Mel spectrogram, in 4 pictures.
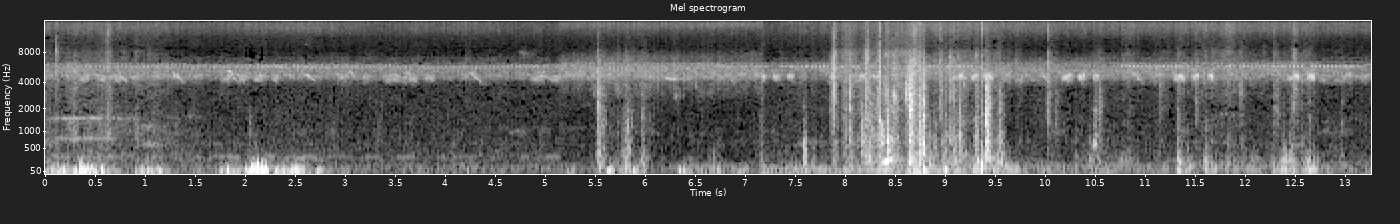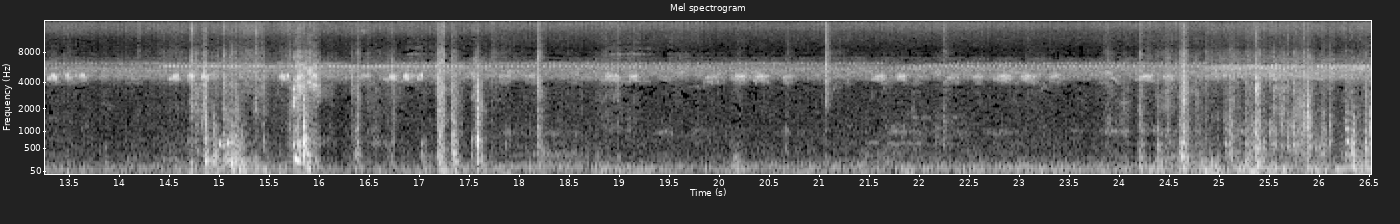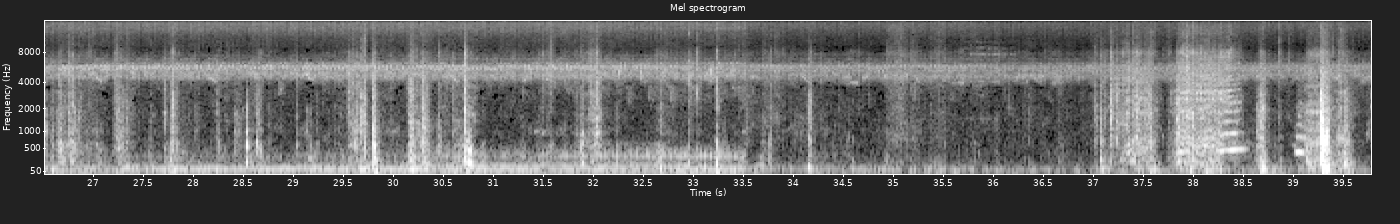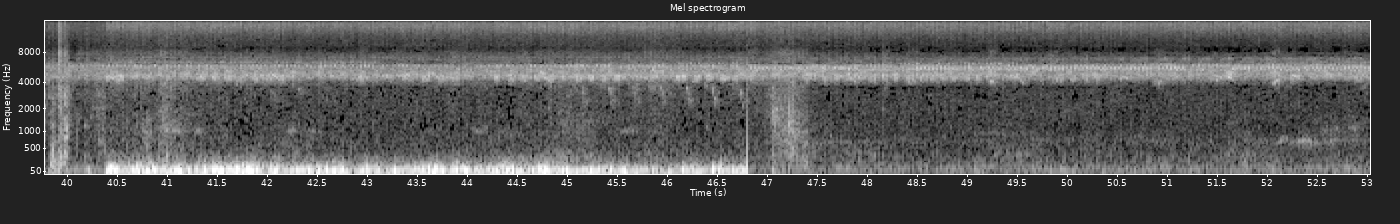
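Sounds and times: insects chirring trill: 0.0s - 52.2s.

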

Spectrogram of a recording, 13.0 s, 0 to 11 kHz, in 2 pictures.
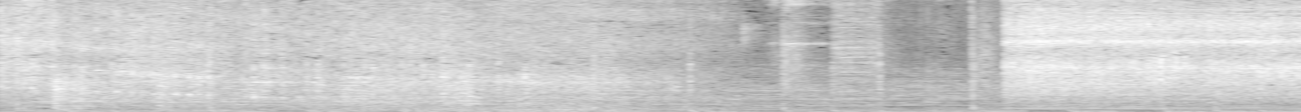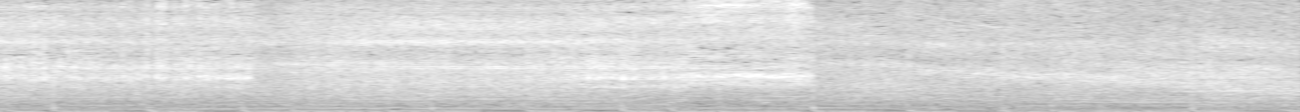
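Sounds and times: background music: 0.0s - 13.0s
angle grinder cutting steel: 5.0s - 13.0s.

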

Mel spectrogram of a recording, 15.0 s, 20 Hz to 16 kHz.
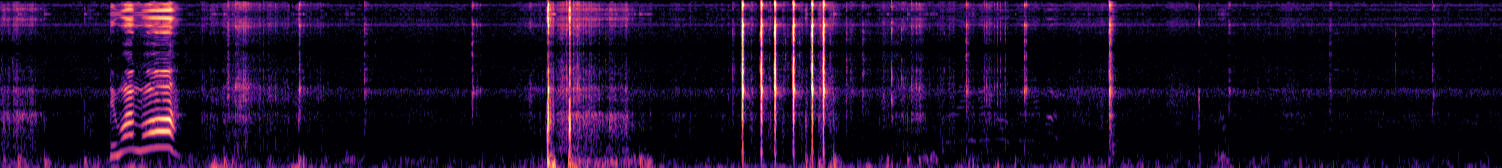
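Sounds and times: paintball marker shots: 7.4s - 8.4s.

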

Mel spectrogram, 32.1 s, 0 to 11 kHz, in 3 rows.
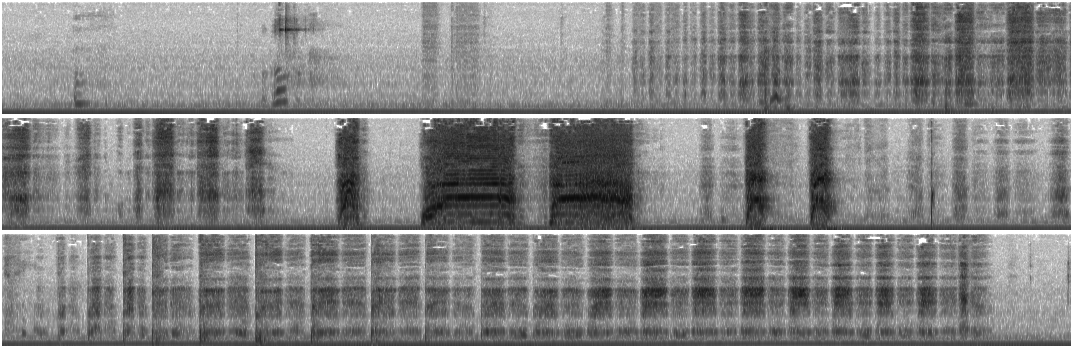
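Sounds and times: rhythmic panting gasps: 6.0s - 13.5s, 17.6s - 31.4s
man screaming: 14.0s - 17.1s.

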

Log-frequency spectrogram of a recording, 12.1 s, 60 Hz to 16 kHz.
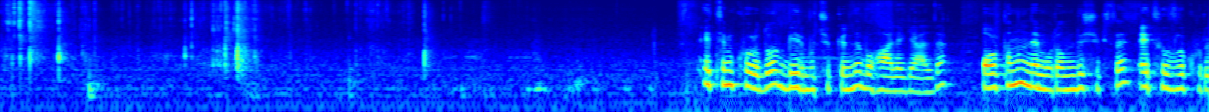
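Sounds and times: cling film crinkling: 0.0s - 5.2s.

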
